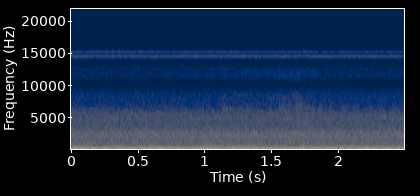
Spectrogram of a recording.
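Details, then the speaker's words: Air-cooled dual 2.7 GHz Power Mac G5 after CPU0 passed calibration: steady fan drone and low hum that never ramps up after power-up, as the second CPU is not detected. "at this point the fans should have ramped up because it's detected two cpus it hasn't detected two cpus from i can tell"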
